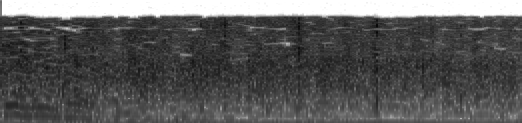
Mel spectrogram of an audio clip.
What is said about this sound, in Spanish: Vamos a aplaudir a Juanjo Domínguez.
